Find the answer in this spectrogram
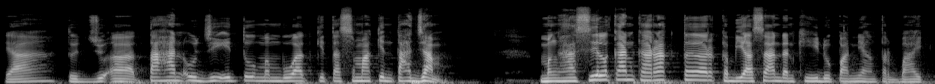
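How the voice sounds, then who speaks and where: A man's voice: on the high side, unhurried. A middle-aged man who is a pastor, preaching a sermon and telling personal stories to the congregation. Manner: storytelling, animated when telling anecdotes; addresses congregation as Bapak Ibu.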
